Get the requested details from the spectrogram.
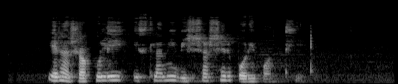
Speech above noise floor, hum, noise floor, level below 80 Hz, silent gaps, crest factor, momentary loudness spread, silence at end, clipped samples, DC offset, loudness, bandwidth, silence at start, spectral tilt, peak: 34 dB; none; -58 dBFS; -74 dBFS; none; 22 dB; 18 LU; 0.85 s; under 0.1%; under 0.1%; -25 LUFS; 11 kHz; 0.5 s; -5.5 dB/octave; -4 dBFS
